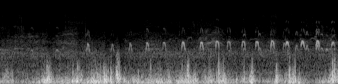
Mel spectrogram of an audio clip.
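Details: Eurasian oystercatchers during a display dance, giving a fast run of clipped piping notes, evenly spaced, over heavy low thumping and rumbling noise.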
